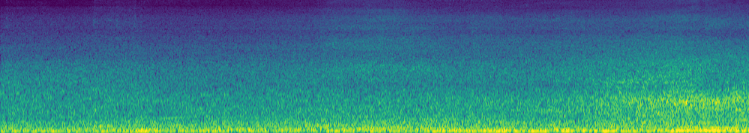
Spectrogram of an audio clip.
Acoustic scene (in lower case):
street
